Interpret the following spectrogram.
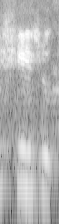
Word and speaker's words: Shejuti: My name is actually Shejuti. You don't pronounce the N in my name.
